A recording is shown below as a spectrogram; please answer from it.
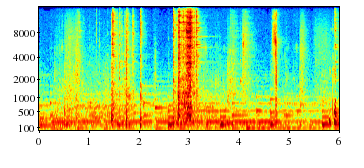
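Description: A few light clinks of cutlery and one louder, short clatter about three seconds in, as a table knife is fetched, over soft background music.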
